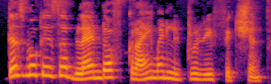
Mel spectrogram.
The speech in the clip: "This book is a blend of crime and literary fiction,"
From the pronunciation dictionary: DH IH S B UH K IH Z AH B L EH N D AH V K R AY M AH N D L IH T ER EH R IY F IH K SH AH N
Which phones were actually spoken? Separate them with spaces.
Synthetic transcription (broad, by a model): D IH S B UH K IH Z AH B L EH N D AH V K R AY M AH N D L IH T ER EH R IY F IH K SH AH N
